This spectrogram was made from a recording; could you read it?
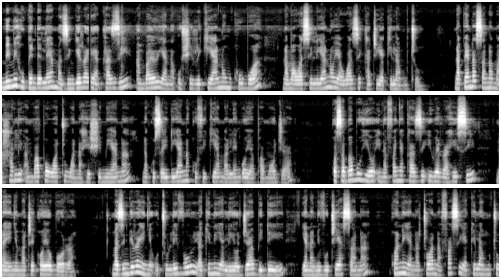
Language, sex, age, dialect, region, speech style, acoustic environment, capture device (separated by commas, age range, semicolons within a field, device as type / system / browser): Swahili, female, 25-34, Kenya - Nairobi Sheng-influenced, Kenya, relaxed, silence, mobile / Linux / Chrome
